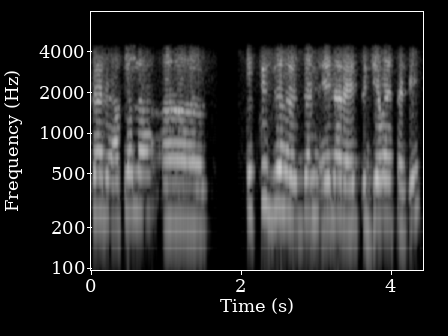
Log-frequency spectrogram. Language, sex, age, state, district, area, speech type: Marathi, male, 18-30, Maharashtra, Nanded, rural, conversation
